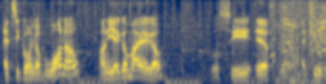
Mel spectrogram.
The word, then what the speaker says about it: JaggoMyEggo: It's pronounced JaggoMyEggo. JaggoMyEggo, like the German pronunciation.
